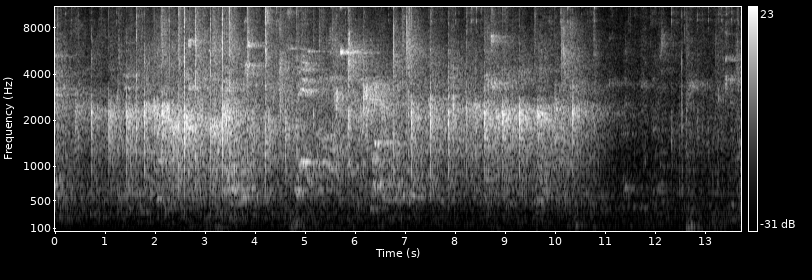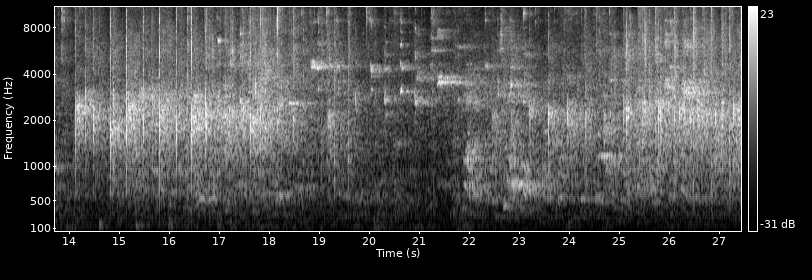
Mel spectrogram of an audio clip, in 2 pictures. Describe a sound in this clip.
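Table tennis balls click and bounce on many tables in a large echoing hall.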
